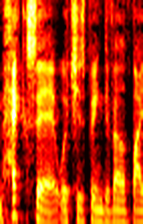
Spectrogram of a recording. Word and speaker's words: Hexe: Assassin's Creed code name hexe so we were saying hex but it literally they do pronounce the E on it hex um following on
